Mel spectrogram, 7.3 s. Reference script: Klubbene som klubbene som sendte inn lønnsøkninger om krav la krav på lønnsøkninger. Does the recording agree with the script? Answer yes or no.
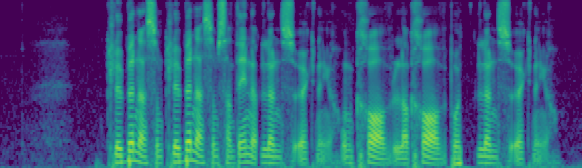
yes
